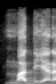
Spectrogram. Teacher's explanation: मदयना दाल साकिन है तो कलकला होगा।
